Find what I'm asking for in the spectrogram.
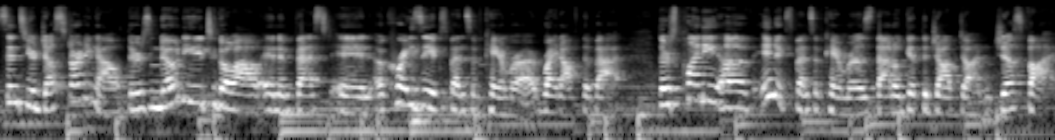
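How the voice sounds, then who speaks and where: Faint music plays in the background as the speech moves at a moderate pace with hardly any pauses, in audible room echo. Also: woman. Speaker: video host. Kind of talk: tutorial. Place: home room.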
